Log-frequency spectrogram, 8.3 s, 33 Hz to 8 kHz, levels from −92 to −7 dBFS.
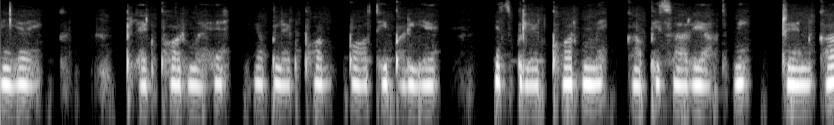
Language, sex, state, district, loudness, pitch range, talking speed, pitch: Hindi, female, Bihar, Supaul, -19 LUFS, 195-205 Hz, 145 wpm, 200 Hz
